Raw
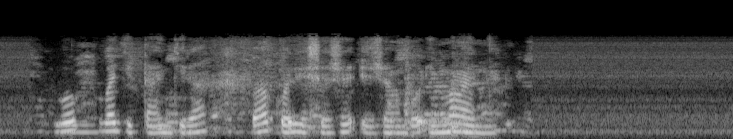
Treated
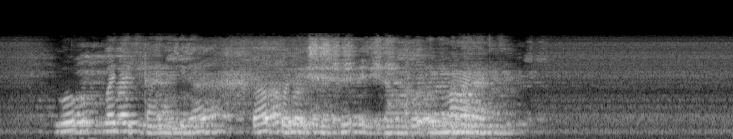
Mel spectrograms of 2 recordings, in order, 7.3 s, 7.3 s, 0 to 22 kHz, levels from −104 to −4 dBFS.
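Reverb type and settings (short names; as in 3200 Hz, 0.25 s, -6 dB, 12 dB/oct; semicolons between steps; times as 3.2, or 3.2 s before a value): digital reverb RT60 0.42 s, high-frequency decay 0.7×, pre-delay 70 ms, DRR -1 dB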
